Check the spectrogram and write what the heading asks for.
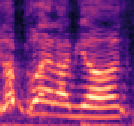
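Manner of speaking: high, loud, laughing quip; imitating amused friend. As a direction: blurt it brightly through a laugh. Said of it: "Olivia's like".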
